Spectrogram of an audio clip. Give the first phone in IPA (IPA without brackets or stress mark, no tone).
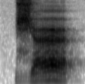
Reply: ʑ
